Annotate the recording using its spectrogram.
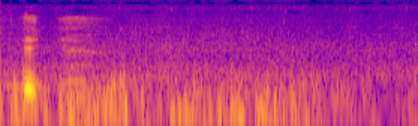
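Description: Wind buffeting the microphone over sea water washing around shoreline rocks, growing quieter toward the end.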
